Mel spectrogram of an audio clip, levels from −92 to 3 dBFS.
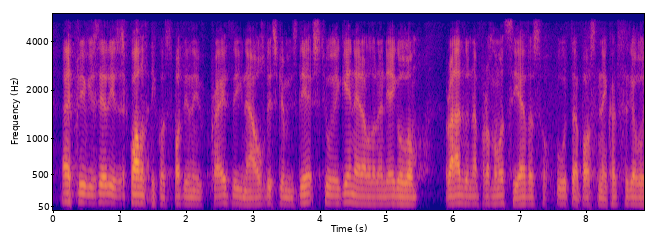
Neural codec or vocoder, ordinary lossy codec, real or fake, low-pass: codec, 16 kHz in and 24 kHz out, 0.4 kbps, LongCat-Audio-Codec, fine tuned four codebook decoder; none; fake; 5.4 kHz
